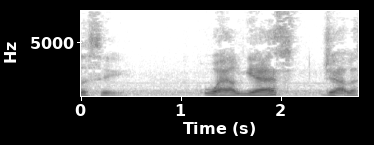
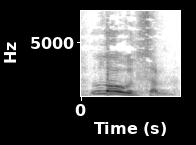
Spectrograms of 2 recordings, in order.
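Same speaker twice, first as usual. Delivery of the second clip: second loathsome much louder, peak of disgust; 4 semitones higher, 9 dB louder than usual. A narrator's reading. Mitya describing his father, loud revulsion. Repeated word, building disgust.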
